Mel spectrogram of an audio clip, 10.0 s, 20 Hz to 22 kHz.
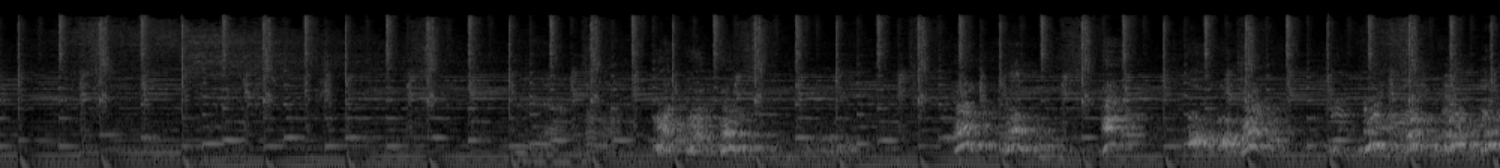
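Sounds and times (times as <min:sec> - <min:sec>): background music with steady beat: 0:00.0 - 0:10.0
dog yelping: 0:04.1 - 0:05.3, 0:06.4 - 0:10.0.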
